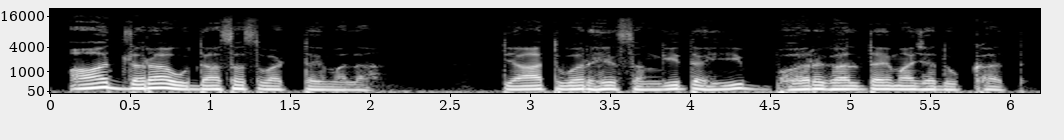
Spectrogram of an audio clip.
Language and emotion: Marathi, sad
